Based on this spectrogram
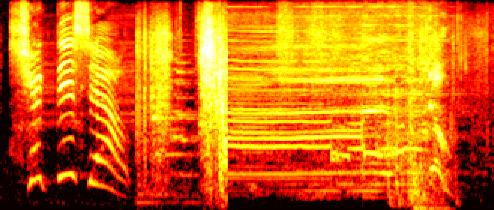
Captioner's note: yelling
